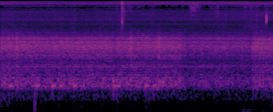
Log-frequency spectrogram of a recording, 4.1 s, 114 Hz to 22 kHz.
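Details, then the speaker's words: HamGeek 6699 CB/ham transceiver on 15 m (21 MHz band) via an UltraBeam antenna aimed at North America: constant hiss and crackle with no clear signal, noise floor higher than the owner normally hears; cause unconfirmed. "Um, yeah, there's a bit of noise, but this is uh not what what what I have here normally."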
